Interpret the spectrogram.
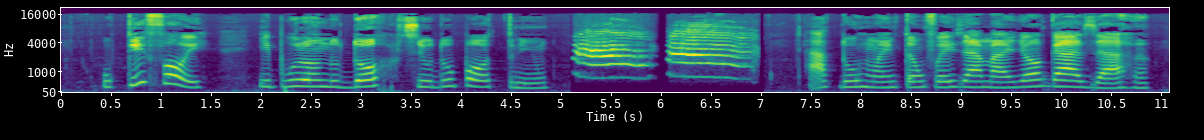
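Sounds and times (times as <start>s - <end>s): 
speech: 0.4s - 5.0s, 7.6s - 11.0s
cat meowing: 5.1s - 7.0s.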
